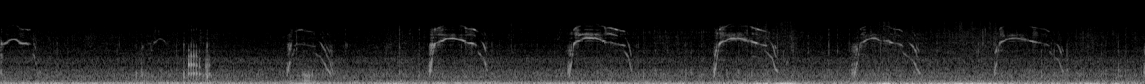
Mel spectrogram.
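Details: A parent northern royal albatross visits its chick at the Taiaroa Head colony near Dunedin, New Zealand, on 16 July 2019. A run of about nine arched, nasal whining calls, fainter at first then stronger and regular, over constant low wind roar.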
